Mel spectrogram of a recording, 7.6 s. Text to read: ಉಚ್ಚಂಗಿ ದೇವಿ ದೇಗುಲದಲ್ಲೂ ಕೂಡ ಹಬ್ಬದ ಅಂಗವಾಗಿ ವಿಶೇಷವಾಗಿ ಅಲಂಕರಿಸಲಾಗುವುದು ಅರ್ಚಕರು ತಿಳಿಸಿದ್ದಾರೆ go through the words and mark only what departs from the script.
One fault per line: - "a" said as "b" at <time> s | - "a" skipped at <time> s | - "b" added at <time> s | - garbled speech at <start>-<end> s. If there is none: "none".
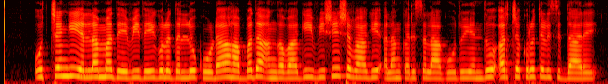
- "ಯಲ್ಲಮ್ಮ" added at 0.9 s
- "ಎಂದು" added at 5.9 s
